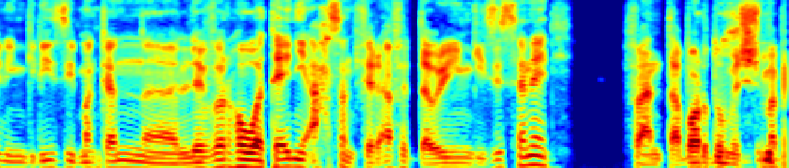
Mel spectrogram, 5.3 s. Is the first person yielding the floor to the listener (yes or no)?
no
